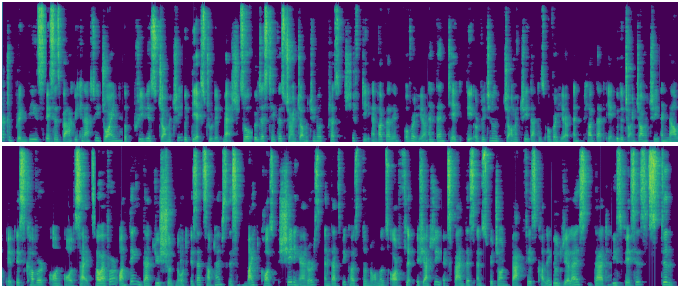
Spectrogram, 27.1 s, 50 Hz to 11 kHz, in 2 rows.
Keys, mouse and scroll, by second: 1.3 scroll down 2, 2.0 click, 2.3 middle click, 4.0 click, 4.7 middle click, 6.6 shift+d, 8.0 click, 8.4 middle click, 10.1 click, 11.3-12.6 drag, 13.2-14.8 middle drag, 15.8 click, 17.1-19.4 middle drag, 20.1 middle click, 21.7-24.4 drag, 25.5 scroll up 1, 25.6 scroll down 2, 25.7 middle click, 26.4-26.7 scroll up 1, 26.7 scroll down 1.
